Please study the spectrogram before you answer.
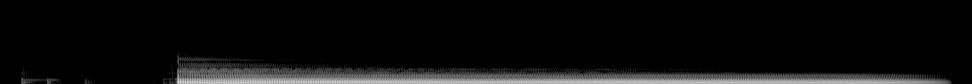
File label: bass E; イコライザー（eq）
